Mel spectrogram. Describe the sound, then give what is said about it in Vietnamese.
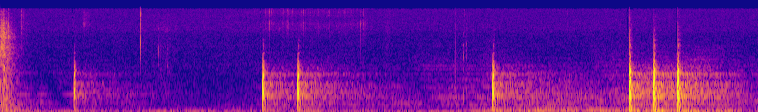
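Knocking on a door: a handful of sharp, dry raps spaced irregularly with long gaps, then the last three coming in a quicker burst, all over a steady background noise. “Lại có tiếng gõ cửa tiếp. Kỳ lạ, tiếng gõ cửa vang rời rạc lắm.”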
